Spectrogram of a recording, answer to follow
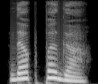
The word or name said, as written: ತುಪಾಕಿ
